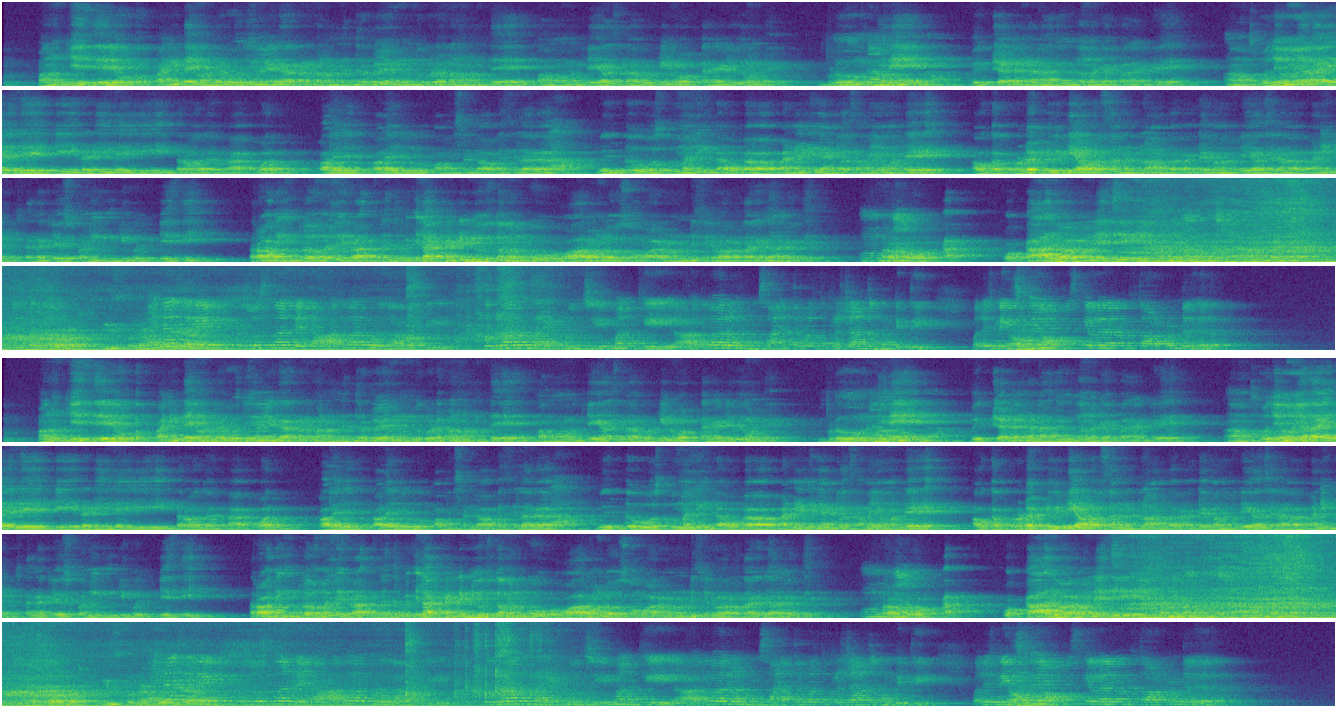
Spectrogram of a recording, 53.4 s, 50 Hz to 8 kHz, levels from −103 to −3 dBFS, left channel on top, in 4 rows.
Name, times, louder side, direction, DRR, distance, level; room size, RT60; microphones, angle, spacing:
voice 1, 0.4-7.7 8.1-9.2 9.7-11.7 12.2-18.8 19.3-22.7 23.0-28.6 29.2-34.8 35.5-36.2 36.7-39.7 40.3-42.1 50.1-50.3, right 1 dB, 10° right, -6 dB, 0.4 m, -20 dB
voice 2, 8.3-9.5 12.2-12.9 18.8-19.2 34.3-34.6 35.2-36.0 38.4-39.0 39.7-40.7 41.4-52.1, left 1 dB, 45° left, -5 dB, 0.5 m, -27 dB
Car, 37.7-46.0, right 1 dB, 80° right, 0.4 m, -22 dB
2.2 x 2.0 x 2.7 m, 1.4 s
head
